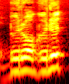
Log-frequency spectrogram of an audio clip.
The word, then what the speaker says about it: BLOGLUE: ブログル、はい、ね、 BLOGLUE でブログルって読むんですけど、ここはまあ今流行りのね、ブログパーツとか、まあ、ホームページにも貼れるこうガジェットと呼ばれるものとか、うん、そういったものを紹介するサイトなんですよ。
